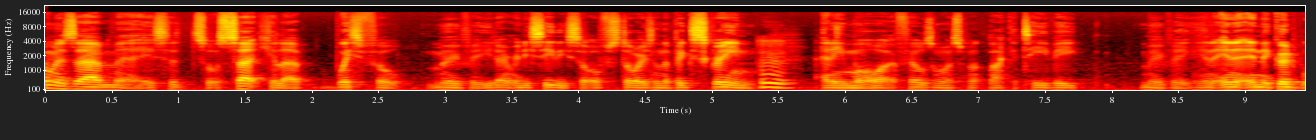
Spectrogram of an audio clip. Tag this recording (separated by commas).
Speech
